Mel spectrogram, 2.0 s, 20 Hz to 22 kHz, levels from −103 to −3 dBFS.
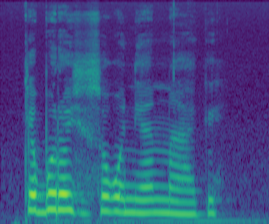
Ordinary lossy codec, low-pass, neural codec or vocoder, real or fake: none; none; none; real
